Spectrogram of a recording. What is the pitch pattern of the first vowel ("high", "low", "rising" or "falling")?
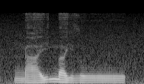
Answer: rising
